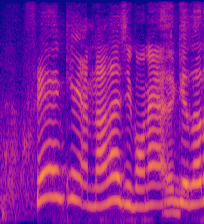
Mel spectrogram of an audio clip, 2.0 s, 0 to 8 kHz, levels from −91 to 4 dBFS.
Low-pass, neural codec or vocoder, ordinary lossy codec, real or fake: none; codec, 16 kHz, 1 kbps, X-Codec, HuBERT features, trained on LibriSpeech; none; fake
